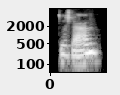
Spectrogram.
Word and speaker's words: Diane: Diane in English, in my language, is pronounced Dijon.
